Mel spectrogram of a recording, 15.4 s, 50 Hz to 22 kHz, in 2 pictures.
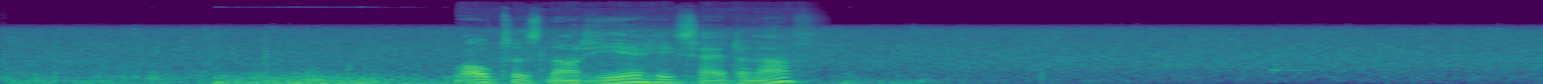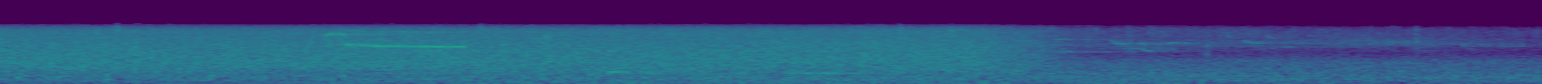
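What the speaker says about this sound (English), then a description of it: "Plus, it's raining anyway." Steady rain hisses throughout with a deep thunder rumble in Farming Simulator 25, while a person talks briefly near the start before the rain carries on alone.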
